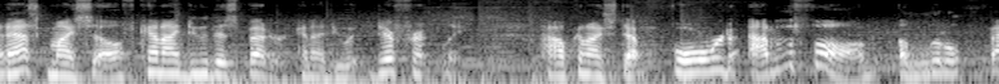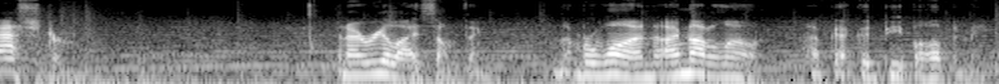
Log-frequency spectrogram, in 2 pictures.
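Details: Adult man with voice change persisting since a puzzling respiratory illness nine months earlier; the infection cleared and he has no trouble breathing, but an uncontrollable spasmic cough remains; the outcome is unknown; finding: dysphonia.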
